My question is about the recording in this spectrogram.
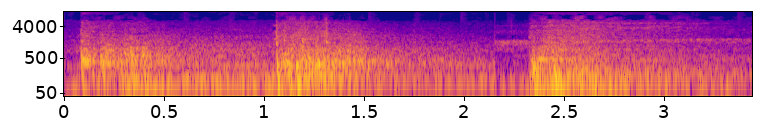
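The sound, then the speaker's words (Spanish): A taxi explodes in front of a hospital, a case investigated as a terrorist attack: three loud, heavy blasts about a second apart, each trailing into a rumbling roar of fire and debris. No voices. “la policía sigue investigando la explosión de un taxi frente a un hospital que deja un muerto y un herido”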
